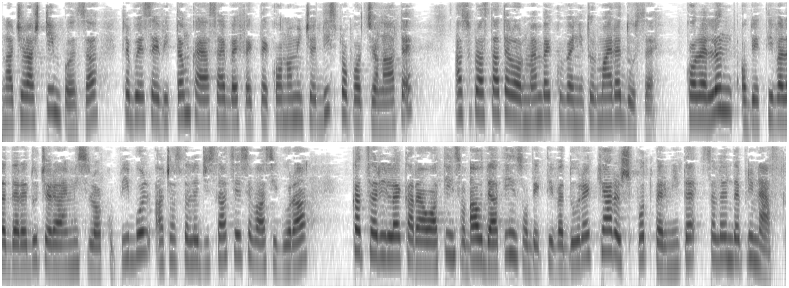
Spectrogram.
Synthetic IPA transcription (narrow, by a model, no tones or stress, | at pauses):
ɨnat͡ʃe̞laʃʲt̪impɨnsət̪ɾe̞buje̞səe̞vit̪əmkajasəajbəefe̞k̚t̪eːko̞no̞mit͡ʃe̞d̪ispɾo̞po̞rt̪sio̞nat̪e̞ | asupɾast̪at̪e̞lo̞rme̞mbɾe̞kuve̞nit̪urʲmajre̞d̪use̞ | ko̞ɾe̞lɨnd̪o̞bje̞k̚t̪ive̞le̞d̪e̞ɾe̞d̪ut͡ʃe̞ɾeae̞misiːlo̞rkupibula̰t͡ʃast̪əle̞d͡ʒislat̪sije̞se̞vaːsiɡuɾa | kət̪səɾile̞kaɾe̞awat̪insoawd̪e̞at̪inso̞bje̞k̚t̪ive̞d̪uɾe̞kʲaɾɨʃʲpo̞t̪pe̞rmit̪e̞səle̞ɨnd̪e̞plineaskə̥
